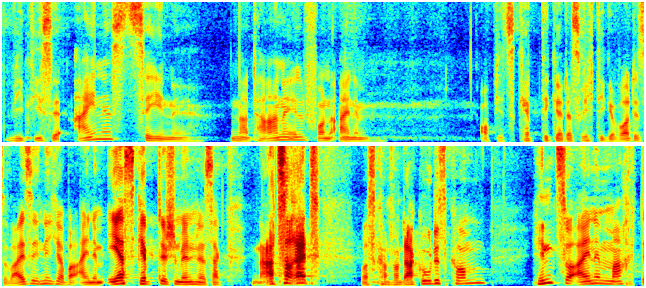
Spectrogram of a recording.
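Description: A middle-aged man preaching a sermon in a lively, conversational way, acting out the quotes he tells. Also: mid-range voice, moderate pace.

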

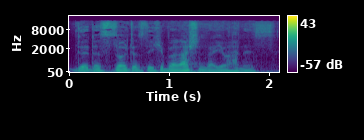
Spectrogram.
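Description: A man preaching a sermon. He talks straight to his congregation and uses dramatic pauses, dropping soft and then building loud. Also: lowish voice, slightly rough, big-room sound.

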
